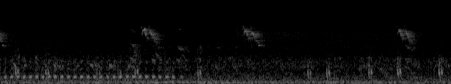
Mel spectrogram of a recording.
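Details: A guinea pig gives a steady, low, vibrating purr-like rumble for almost two seconds, then soft short clicks. Three high downward chirps break in above a constant low rumbling background.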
